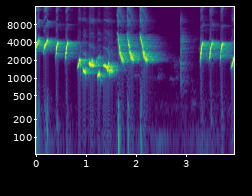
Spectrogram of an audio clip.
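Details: Lure song of a white-rumped shama, meant to set other shamas singing: loud downslurred whistles in quick succession, a lower warbled run, sharp descending notes, a short pause, then renewed whistles.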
